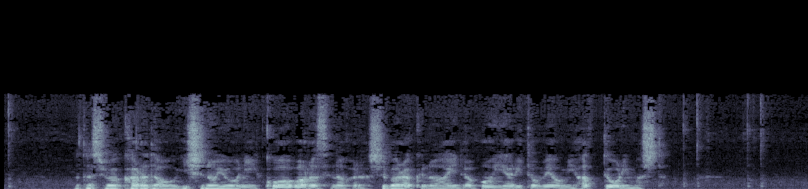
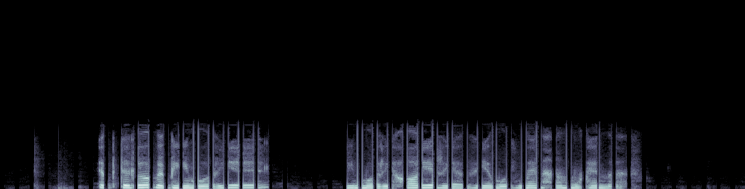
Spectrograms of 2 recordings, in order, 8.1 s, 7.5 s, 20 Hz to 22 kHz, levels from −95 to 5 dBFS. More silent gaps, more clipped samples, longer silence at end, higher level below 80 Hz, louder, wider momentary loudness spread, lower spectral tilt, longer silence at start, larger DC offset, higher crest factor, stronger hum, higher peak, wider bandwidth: second, none vs 2.82-2.86 s, 3.12-3.17 s, 3.27-3.32 s, 3.42-3.46 s; neither; second, 0.45 s vs 1.2 s; about the same, -48 dBFS vs -50 dBFS; second, -24 LUFS vs -19 LUFS; about the same, 8 LU vs 9 LU; second, -5 dB/octave vs -7.5 dB/octave; second, 0.05 s vs 1 s; neither; about the same, 18 dB vs 18 dB; neither; second, -6 dBFS vs -2 dBFS; first, 11.5 kHz vs 7.2 kHz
